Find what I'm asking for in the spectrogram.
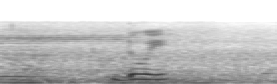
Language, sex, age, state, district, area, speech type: Assamese, female, 18-30, Assam, Kamrup Metropolitan, urban, read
